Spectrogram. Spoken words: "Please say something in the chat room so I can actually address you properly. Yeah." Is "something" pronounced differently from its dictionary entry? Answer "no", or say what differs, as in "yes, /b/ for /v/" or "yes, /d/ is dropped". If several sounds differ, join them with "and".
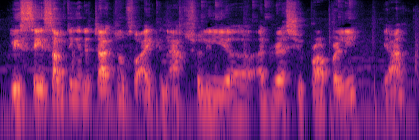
yes, /t/ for /θ/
